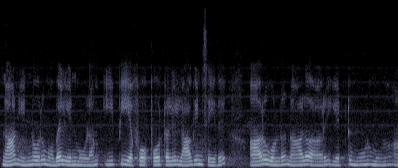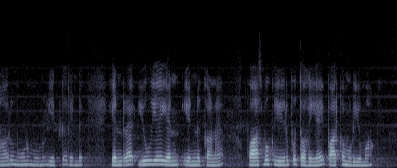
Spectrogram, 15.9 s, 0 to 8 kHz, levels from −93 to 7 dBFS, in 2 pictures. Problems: constant background noise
